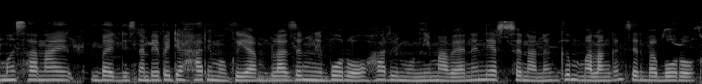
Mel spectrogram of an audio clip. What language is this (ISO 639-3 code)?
brx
